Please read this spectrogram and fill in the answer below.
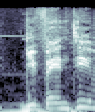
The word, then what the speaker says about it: Givenchy: Givenchy bacanya apa boy? Givenchy. Givenchy. Givenchy. Givenchy. Givenchy. Ya. Givenchy. Oh, Givenchy bacanya Givenchy.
